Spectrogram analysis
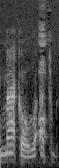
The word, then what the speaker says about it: Makow: And then my name is Maco. Maco. Rhymes with tobacco.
